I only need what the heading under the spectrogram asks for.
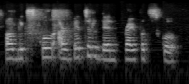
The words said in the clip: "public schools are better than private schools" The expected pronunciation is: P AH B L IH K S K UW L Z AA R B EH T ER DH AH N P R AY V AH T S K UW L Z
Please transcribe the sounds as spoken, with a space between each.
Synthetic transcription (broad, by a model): P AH B L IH K S K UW L AA R B EH T ER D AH N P R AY F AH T S K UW L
